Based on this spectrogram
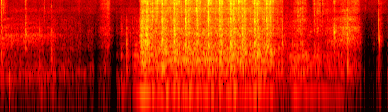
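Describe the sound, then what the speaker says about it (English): A sewing machine stitches a fabric seam for a wallet with white thread, a fast, close mechanical whir starting after a brief pause and running for a couple of seconds before slowing to a stop. "I'm sewing with white thread"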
